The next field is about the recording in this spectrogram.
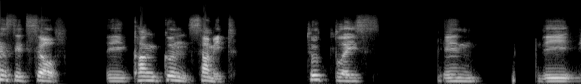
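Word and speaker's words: Cancún: And the conference was at Cancun, Sheraton. By the way, the pronunciation for the word Cancun, which is the name of this village, is with accent here.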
